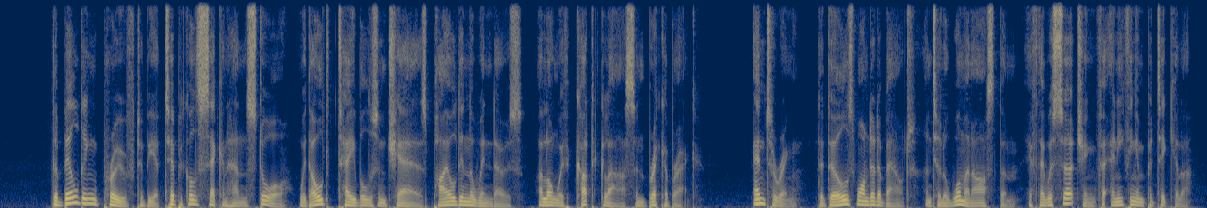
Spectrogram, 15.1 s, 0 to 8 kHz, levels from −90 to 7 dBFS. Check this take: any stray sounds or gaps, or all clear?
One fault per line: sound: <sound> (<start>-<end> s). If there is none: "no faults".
no faults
